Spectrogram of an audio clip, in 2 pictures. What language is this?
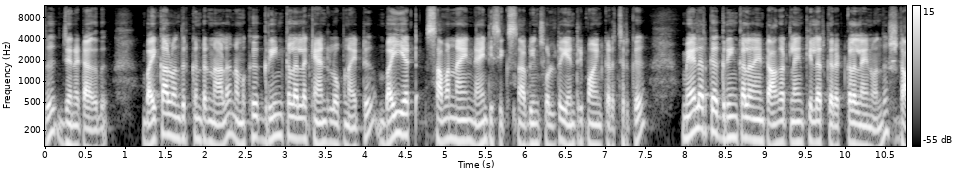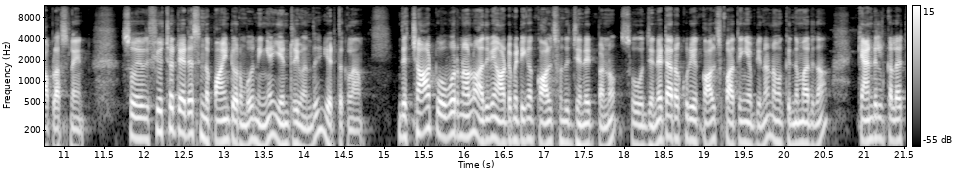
Tamil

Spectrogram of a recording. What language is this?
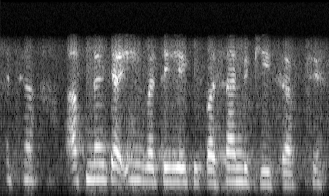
Maithili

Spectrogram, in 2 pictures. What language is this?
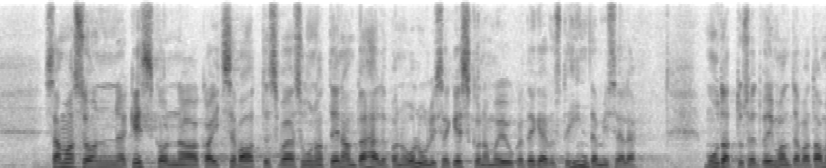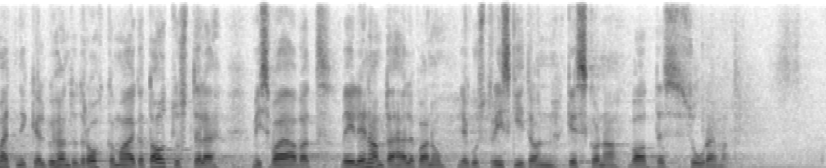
Estonian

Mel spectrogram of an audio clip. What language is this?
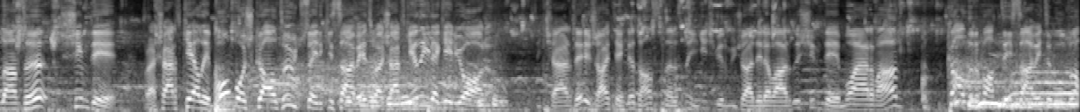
Turkish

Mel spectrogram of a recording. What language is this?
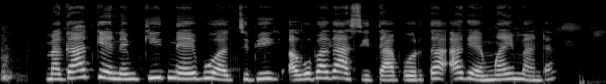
Kalenjin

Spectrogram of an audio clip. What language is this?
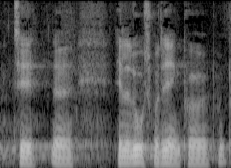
Danish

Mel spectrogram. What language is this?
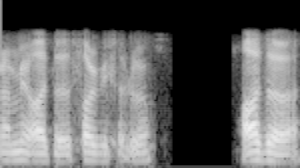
Nepali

